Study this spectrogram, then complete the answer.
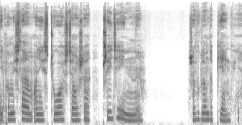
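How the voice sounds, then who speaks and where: Somewhat breathy and monotone, a woman's voice sounds dry and close with no echo. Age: 30s. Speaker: podcast narrator, writer. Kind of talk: scripted narration.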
